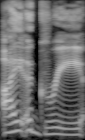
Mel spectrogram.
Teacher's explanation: This happens when a word ends in a vowel sound and the next one begins with a vowel sound. We often add a small i or w sound in between to make it smooth. For example, I agree often sounds like I yaggree. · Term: Vowelto vowel linking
